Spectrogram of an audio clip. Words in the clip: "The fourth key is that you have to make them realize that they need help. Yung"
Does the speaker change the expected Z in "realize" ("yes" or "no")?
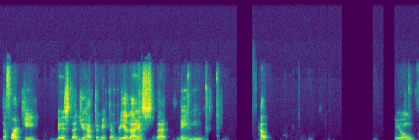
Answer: yes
